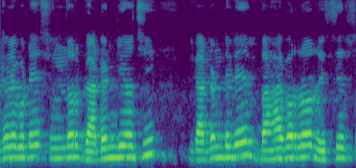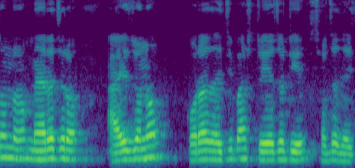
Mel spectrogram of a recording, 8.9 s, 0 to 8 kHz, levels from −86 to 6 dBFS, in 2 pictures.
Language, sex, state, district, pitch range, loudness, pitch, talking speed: Odia, male, Odisha, Nuapada, 160-195 Hz, -16 LUFS, 175 Hz, 140 wpm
